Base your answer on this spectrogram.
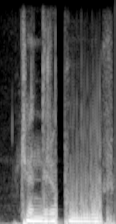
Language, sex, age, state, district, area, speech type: Marathi, male, 60+, Maharashtra, Wardha, rural, spontaneous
